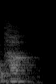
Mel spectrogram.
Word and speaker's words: 닭: 닭. 그치? 닭이. 기억 받침으로. 이걸 뭐 달그 이러면 안 된다는 거죠. 이렇게 해야 되죠. 그래서 리을 기억이었는데 어떻게 됐다? 리을이 날아갔다라는 거.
